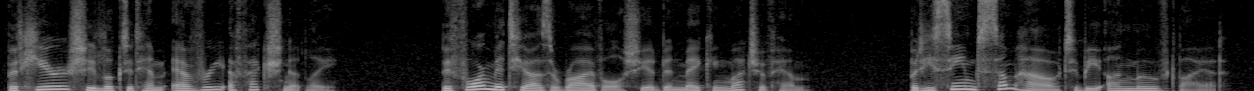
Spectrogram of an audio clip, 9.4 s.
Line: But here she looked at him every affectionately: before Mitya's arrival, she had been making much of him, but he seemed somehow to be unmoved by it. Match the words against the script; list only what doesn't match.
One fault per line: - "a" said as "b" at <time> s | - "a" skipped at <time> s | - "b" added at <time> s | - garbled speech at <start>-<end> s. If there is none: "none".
none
